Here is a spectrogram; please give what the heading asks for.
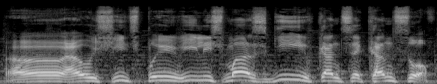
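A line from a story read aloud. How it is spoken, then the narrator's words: Chuckled. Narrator (Russian): хохотнул Хал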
